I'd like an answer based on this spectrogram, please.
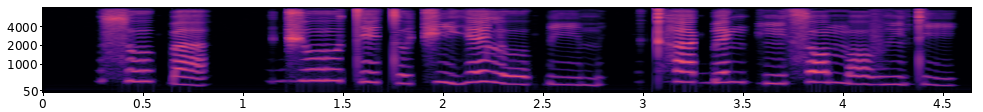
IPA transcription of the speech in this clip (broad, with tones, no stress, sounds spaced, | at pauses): s oː˦ k͡p a˨ | d͡ʒ oː˦ t e˦ t ʊ˨˦ t͡ʃ i˦˨ j ɛ˦ l oː˨ k͡p iː˨ m | kʰ a˦ ɡ͡b ɛ˦ ŋ k ĩ˨ s ɔ˦ m ɔ˨ v ĩ˨ t i˨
